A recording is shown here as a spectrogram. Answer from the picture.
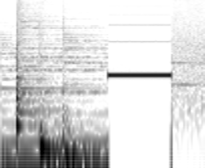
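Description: Band music with sharp drum hits, cut off about a second in by a steady high beep lasting about half a second, an edited-in bleep tone over a silenced soundtrack.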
